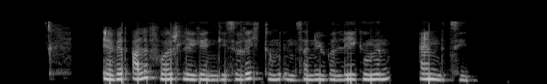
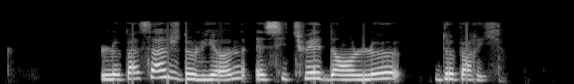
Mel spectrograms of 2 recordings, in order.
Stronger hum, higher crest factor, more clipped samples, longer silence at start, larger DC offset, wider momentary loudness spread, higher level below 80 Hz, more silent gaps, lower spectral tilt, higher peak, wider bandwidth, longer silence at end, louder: neither; about the same, 18 dB vs 14 dB; neither; second, 0.5 s vs 1 s; neither; first, 15 LU vs 8 LU; about the same, -52 dBFS vs -48 dBFS; first, 0.73-1.01 s, 3.99-4.18 s vs none; about the same, -5.5 dB/octave vs -4.5 dB/octave; second, -6 dBFS vs 0 dBFS; about the same, 8 kHz vs 8 kHz; about the same, 0.8 s vs 0.8 s; second, -23 LUFS vs -12 LUFS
